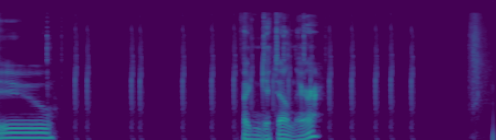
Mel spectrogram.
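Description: Short menu clicks tick as selections change.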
